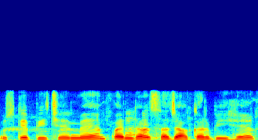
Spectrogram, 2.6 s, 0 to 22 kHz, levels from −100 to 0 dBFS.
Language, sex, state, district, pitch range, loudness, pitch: Hindi, female, Arunachal Pradesh, Longding, 185-225 Hz, -17 LUFS, 200 Hz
